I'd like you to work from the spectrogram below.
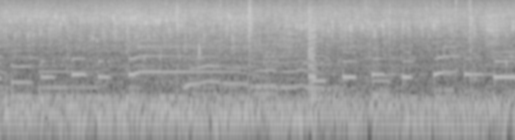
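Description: Milkfish (bangus) sizzling and crackling steadily in hot oil, loud and close throughout, with small pops, faint clinks, and a sharper crackle near the middle; no voices.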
